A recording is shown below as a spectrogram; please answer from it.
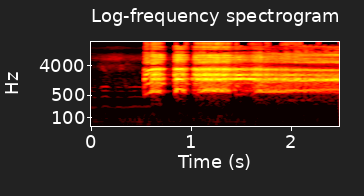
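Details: Rooster crowing in the evening among hens scratching in golden light; a loud, harsh crow breaking after a brief pause into a long sustained drawn-out note, with softer clucking just before.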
